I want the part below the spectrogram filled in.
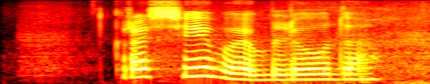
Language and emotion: Russian, sad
